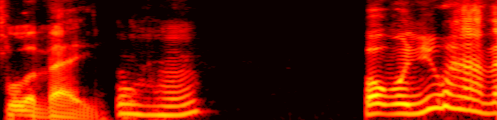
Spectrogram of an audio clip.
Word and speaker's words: LaVey: And that's just, when you have the head of the Satanic Church, Anton LaVey, the announcer pronounced it wrong. He said Levy, it's LaVey.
